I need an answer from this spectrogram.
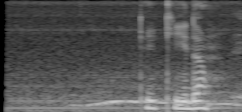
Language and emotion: Russian, neutral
